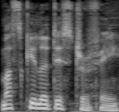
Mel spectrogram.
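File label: "muscular dystrophy", British English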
